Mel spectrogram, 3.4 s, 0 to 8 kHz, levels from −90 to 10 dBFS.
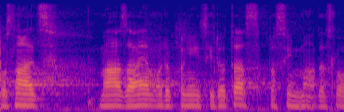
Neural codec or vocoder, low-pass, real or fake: vocoder, 44.1 kHz, 128 mel bands every 256 samples, BigVGAN v2; 7.2 kHz; fake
